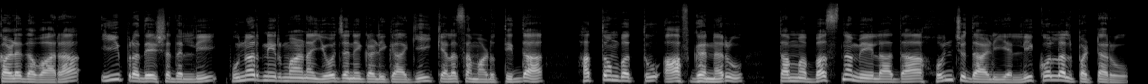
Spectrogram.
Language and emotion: Kannada, neutral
